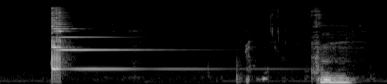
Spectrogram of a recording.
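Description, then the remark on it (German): Glasses of Riesling wine clink together once in a toast, a bright chime that rings on clearly for a couple of seconds before fading, followed by brief murmured voices. “Prost. ein virtuelles Anstoßen.”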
